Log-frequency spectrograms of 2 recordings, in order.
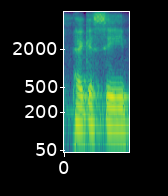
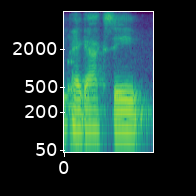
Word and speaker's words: Pegaxy: for the game uh how do you say it uh pegaxi or yeah both ways pegasi pegaxi whatever's most comfortable so where did you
